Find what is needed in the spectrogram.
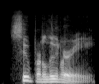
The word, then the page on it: superlunary: American English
